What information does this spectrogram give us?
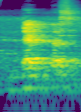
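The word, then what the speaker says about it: debtors: B silent, डेटर्स ऐसे नहीं बोला है, डेटर्स ऐसे बोला।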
